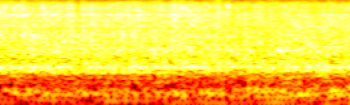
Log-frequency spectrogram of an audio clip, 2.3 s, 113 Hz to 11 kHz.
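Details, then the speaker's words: 2009 MINI R56 Cooper Diesel at idle, bought needing a new engine because the top end has reportedly gone: a steady, busy, very rattly clatter over a low drone, rattlier than normal. The engine rattle is suspected to be top-end, not confirmed. "one doesn't sound too good either sounds very rattly"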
